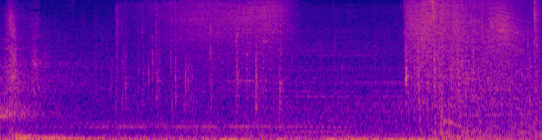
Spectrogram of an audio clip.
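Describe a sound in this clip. A large object whooshes through the air and crashes.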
